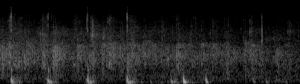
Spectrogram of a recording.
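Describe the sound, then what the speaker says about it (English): Faint, thin applause from an audience at a privacy and data protection seminar, with scattered claps in a loose, fairly even rhythm and no speech over it. "Please join me in recognizing their admirable efforts with a well-deserved round of applause."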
